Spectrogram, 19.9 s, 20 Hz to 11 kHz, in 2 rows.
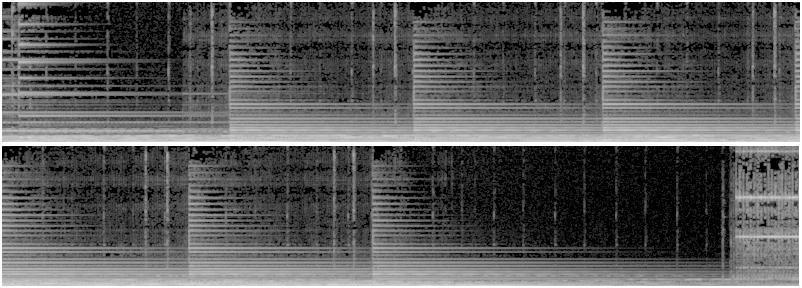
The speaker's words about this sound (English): We're in a shop called Timepiece Antiques. It's the only clock shop in Dublin City. And here we conduct the restoration of pre-20th century clocks of all shapes, designs and origins.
